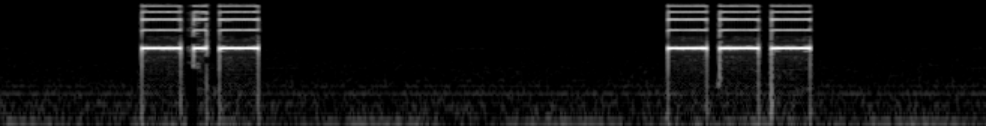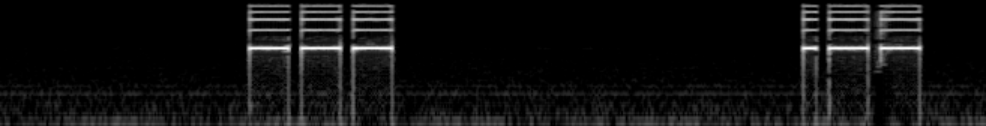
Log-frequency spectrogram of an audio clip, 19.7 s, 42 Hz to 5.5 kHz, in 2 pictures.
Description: Morse code, heard as a keyed tone, about 9 wpm, spaced as for 2 wpm, 850 Hz. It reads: KOOW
